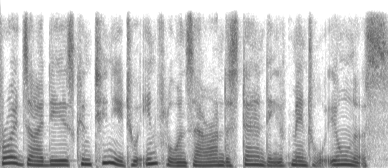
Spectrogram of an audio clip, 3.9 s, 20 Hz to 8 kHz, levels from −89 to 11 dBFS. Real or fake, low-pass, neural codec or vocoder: real; 7.2 kHz; none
